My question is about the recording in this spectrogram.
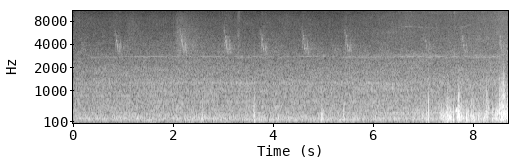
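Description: Outdoor city ambience: a steady rush of noise with short, high chirps repeating about once a second, getting louder near the end.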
